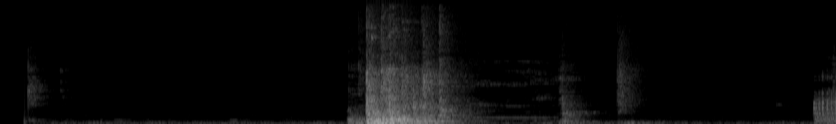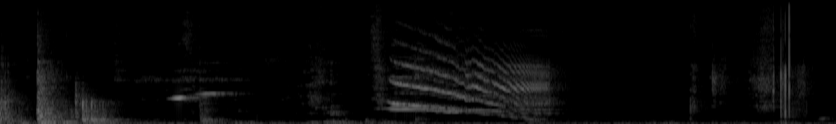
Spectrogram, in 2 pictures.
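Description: Interior door opened, with a loud thunk about two seconds in and a few lighter knocks after it. Later comes a falling squeak.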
